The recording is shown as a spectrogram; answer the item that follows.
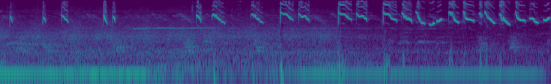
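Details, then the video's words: Loud 'ngeplong' song of a warbling white-eye kept in a cage in Bali: sharp, high, sweeping notes, scattered at first, then a fast unbroken string of twisting whistles, with a low hum behind. "SUARA PLECI YANG MANTAP"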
